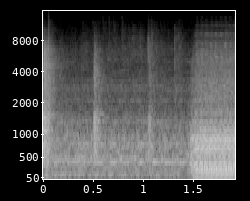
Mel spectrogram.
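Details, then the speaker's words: 2025 Forest River Salem 22RBS travel trailer slide-out fully extended, switch held: soft repeating clicks about every half second then a steadier hum, normal clicking as the two top motors resynchronize, not damaging gears or motors. "So you hear that click? That is not damaging the gears or the motor. That's going to keep both those motors in synchronization for you."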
